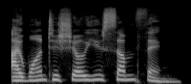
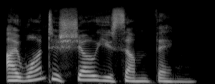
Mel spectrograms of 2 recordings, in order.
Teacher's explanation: Notice how the stress falls on the words want, show, and some. Everything else becomes lighter and faster.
